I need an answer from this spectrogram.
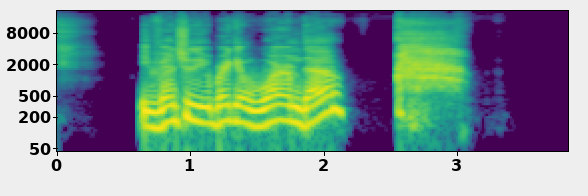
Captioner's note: sighs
